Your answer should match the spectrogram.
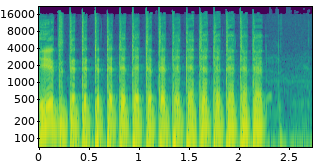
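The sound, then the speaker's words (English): A voice imitates the rapid drumming of a woodpecker heard in a forest in South Charlotte, North Carolina, with a quick, even string of about sixteen sharp syllables lasting two seconds, loud, then stopping abruptly. “Woodpeckers really do scare me because they're not there because things are healthy.”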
